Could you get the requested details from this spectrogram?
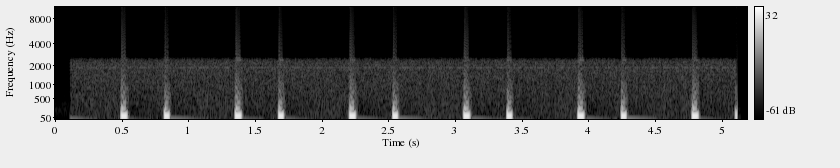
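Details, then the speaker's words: Female patient: regular lub-dub heart sounds at about 70 beats a minute, S1 from atrioventricular valve closure and S2 from semilunar valve closure; normal heart sounds (S1 and S2). "there are two normal heart sounds that correspond to the closure of valves usually described as love dub s one occurs with atrioventricular valve closure"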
